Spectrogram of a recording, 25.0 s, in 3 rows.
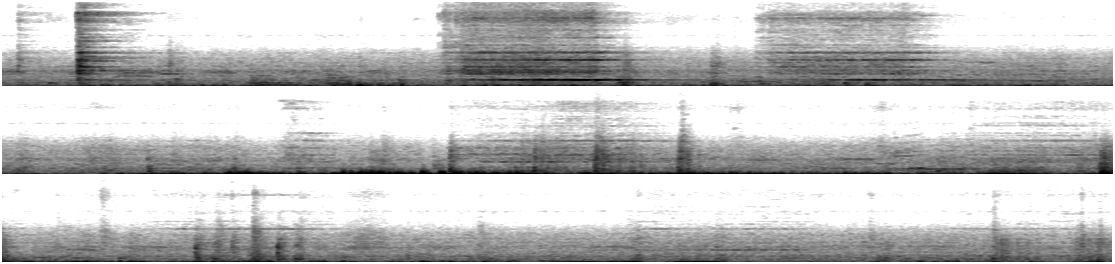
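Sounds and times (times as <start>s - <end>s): train wheels rumbling and clattering: 0.0s - 24.9s
high squeals: 3.3s - 7.7s.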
